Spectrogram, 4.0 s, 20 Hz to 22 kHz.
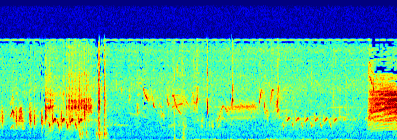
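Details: House wren recorded in 2019 around Ansenuza, Córdoba, Argentina; brief high chirps and short rapid trills, a buzzy repeated note series near the end, with clicks and low background rumble.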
